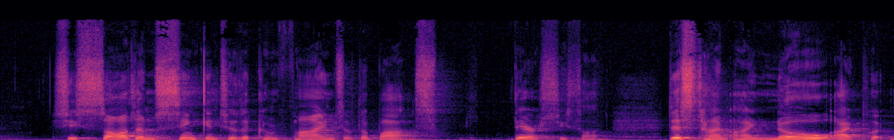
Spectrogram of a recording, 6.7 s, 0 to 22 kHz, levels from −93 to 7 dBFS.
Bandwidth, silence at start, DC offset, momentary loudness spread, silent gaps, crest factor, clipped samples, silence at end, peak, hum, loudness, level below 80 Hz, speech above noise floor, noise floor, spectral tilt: 19.5 kHz; 0.4 s; 0.1%; 16 LU; none; 20 dB; under 0.1%; 0 s; -12 dBFS; none; -32 LUFS; -60 dBFS; 25 dB; -57 dBFS; -4 dB/octave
